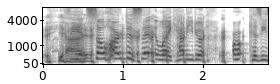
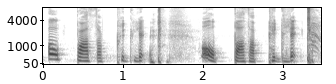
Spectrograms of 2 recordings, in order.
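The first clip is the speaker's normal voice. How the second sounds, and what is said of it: Tired, slow Winnie the Pooh voice. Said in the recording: “Try and do a Winnie the Pooh accent. ... he's, like, kind of so tired and just”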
